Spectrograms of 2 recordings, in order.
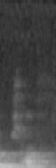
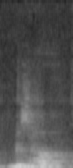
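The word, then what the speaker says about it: Mushaf: There are three views of pronouncing the Mus'haf, the word Mus'haf. One is Mus'haf, two, Mis'haf, three, Mas'haf. Of the three pronunciations, Mus'haf and Mis'haf are the most popular.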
